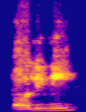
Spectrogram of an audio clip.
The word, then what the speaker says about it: Ptolemy: Now the Greek authors like Megasthenes, Strabo, Pliny, Ptolemy, isme this P is silent.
